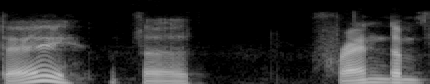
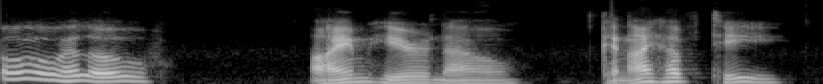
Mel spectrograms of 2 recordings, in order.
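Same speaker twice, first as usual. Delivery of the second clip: mock breezy, nonchalant, slow and calm tone; 4 semitones higher than usual. Retelling how a man rowing up in a storm spoke: imitating a calm man. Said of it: "he's all calm, and he's just like".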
